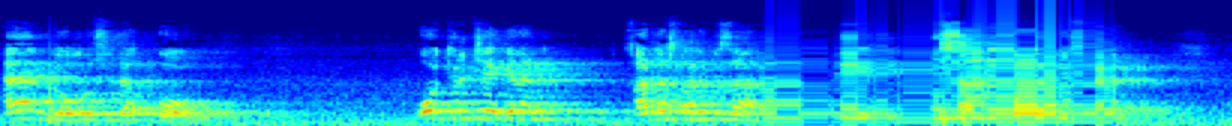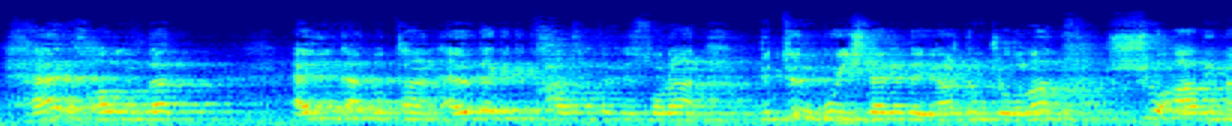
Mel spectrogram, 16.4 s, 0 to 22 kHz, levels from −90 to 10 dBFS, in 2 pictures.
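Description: From 5.05 to 7.43 s the audio becomes a rigid, metallic 134 Hz buzz. This is robotic sound from repeated short buffers, likely from a segment of about 7.5 ms replayed throughout while new audio arrives too seldom. Unlike a stutter, the repeats fuse into one fixed pitch.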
